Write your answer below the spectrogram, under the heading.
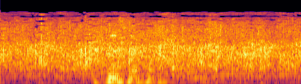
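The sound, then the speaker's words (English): Audience applause for a friend introduced during a talk at a gathering: a dense, even patter of many clapping hands that holds steady throughout, with a voice briefly audible over it. “Give a round of applause for Andre.”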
